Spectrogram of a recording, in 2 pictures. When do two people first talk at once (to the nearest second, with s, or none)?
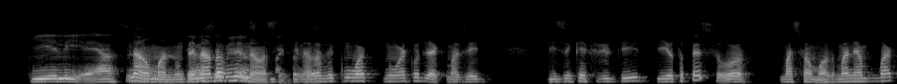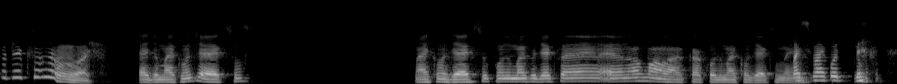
1 s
